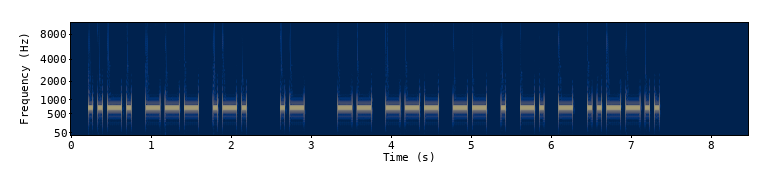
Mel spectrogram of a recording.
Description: Morse code, heard as a keyed tone, about 20 wpm, 700 Hz. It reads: FOR A MOMENT?
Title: Sentences from Top 1000 Words - Review Part 1 - 20wpm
